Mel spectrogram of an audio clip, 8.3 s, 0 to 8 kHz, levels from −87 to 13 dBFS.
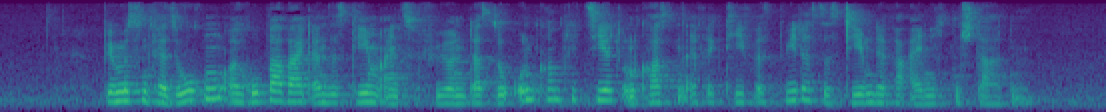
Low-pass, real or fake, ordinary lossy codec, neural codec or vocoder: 7.2 kHz; real; MP3, 48 kbps; none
